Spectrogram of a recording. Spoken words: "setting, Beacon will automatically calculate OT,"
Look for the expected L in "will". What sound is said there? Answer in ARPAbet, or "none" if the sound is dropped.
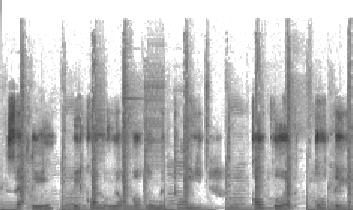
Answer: W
